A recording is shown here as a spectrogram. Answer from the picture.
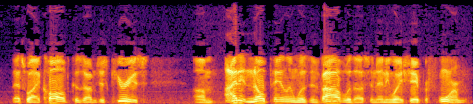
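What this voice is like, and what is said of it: Noticeable accent. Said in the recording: “You hear my accent, by the way ... you hear my accent.”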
